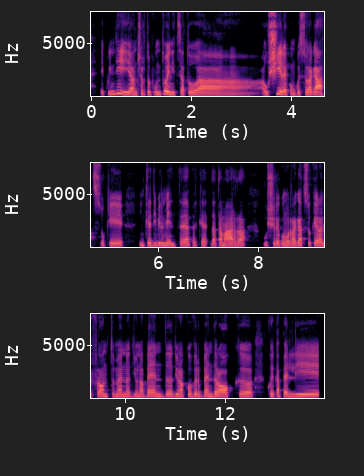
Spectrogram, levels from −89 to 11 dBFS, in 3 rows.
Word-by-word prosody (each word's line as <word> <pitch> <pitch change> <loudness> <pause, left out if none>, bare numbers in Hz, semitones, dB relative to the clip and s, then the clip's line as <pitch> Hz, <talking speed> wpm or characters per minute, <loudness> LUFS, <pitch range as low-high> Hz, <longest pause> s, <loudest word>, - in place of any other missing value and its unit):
E - - -9
quindi 230 -1 +1
a 195 - +5
un 195 - -1
certo 205 +2 -3
punto 205 +4 -2
ho - - +9
iniziato 195 -2 +1
a 185 - 0
a 185 - -3
uscire 210 +1 +5
con 195 +1 -6
questo 195 +2 -2
ragazzo 195 -2 +4
che 190 -1 -3 0.3
incredibilmente, 195 -2 -2
eh, 190 - -2
perché 180 -1 -8
da 185 -1 -3
tamarra, 190 -2 +2 0.3
uscire 200 -1 -4
con 195 +1 -4
un - - 0
ragazzo 205 +1 0
che 205 - -3
era 200 - +2
il 195 -1 -1
frontman 200 0 -2
di 190 - -13
una 195 0 -1
band, 195 0 -2
di 200 +1 -3
una 200 0 +1
cover 205 0 -2
band 200 0 -2
rock, 195 0 +1 0.3
coi 200 - -5
capelli 195 0 +1
195 Hz, 165 wpm, -23 LUFS, 190-200 Hz, 0.3 s, ho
